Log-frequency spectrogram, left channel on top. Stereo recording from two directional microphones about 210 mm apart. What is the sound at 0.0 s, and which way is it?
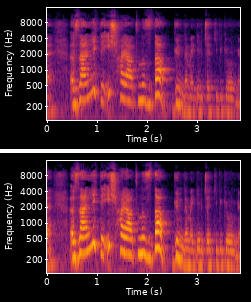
A woman's voice, 45° right (ahead or behind).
